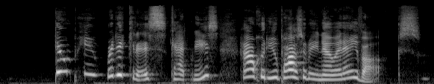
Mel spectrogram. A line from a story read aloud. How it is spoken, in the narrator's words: snaps Effie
